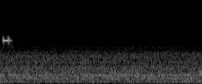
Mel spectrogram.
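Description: A single short high beep from a 2021 Toyota Corolla's touchscreen infotainment unit as it is tapped, then a steady low background hush.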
